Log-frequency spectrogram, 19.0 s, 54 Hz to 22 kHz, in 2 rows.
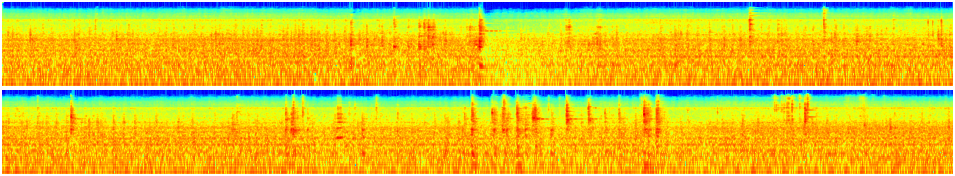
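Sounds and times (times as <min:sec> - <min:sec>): tractor engine idling: 0:00.0 - 0:19.0
metallic clicks and clanks: 0:17.2 - 0:18.2.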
